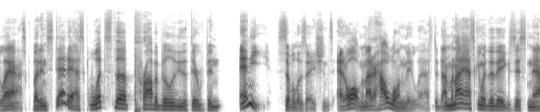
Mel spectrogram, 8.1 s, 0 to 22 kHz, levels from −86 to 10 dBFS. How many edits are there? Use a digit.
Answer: 1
